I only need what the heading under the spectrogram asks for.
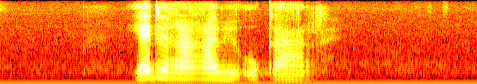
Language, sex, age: Northern Sotho, female, 24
